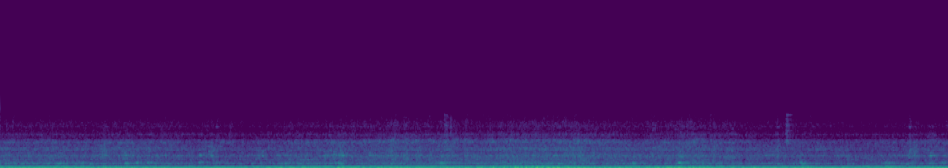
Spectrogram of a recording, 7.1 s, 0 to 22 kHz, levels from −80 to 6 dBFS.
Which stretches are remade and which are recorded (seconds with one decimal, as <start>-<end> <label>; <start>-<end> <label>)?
0.0-7.1 recorded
